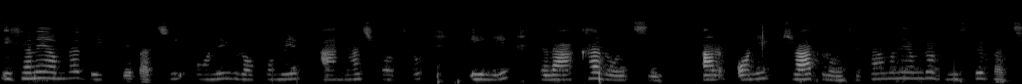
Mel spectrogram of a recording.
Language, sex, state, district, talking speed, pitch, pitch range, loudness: Bengali, female, West Bengal, Jalpaiguri, 105 wpm, 235 Hz, 220-265 Hz, -42 LUFS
